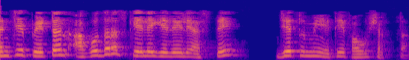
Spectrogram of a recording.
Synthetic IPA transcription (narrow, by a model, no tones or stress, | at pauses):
ant͡sepeʈənaɡod̪əɾət͡skeleɡeleleəst̪e | d͡zet̪um̤iːjet̪ʰefauːɕək̚t̪a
